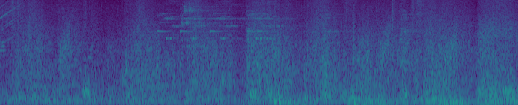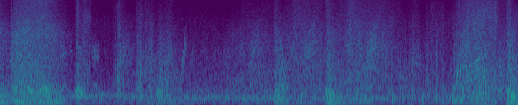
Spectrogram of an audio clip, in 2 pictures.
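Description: Energy blasts whoosh and crackle in quick bursts.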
